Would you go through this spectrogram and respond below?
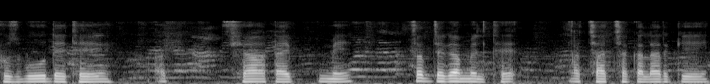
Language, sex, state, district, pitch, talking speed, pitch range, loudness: Chhattisgarhi, male, Chhattisgarh, Rajnandgaon, 130 Hz, 95 wpm, 125-135 Hz, -18 LUFS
